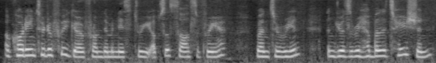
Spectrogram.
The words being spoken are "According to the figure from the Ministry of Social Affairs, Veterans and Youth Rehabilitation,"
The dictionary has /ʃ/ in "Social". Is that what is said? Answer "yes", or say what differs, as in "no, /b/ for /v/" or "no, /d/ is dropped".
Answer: no, /s/ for /ʃ/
